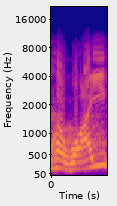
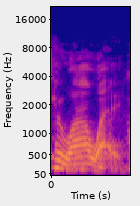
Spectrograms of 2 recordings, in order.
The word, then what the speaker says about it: Huawei: I think it's Huawei. – Huawei. – Yeah, it's like hooray.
